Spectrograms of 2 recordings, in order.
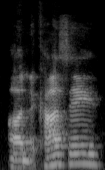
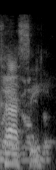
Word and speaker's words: Nakase: I forget how to I'm going to mispronounce her name. Nakase, please don't Nakasi, I think.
